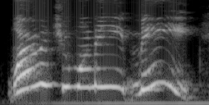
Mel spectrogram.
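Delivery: high, loud frantic question; panicked shout. A narrator's reading. Twilight to cannibal Pinkie approaching her, panicked shout. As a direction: plead loudly at the top of your range. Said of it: "Twilight shouted".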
